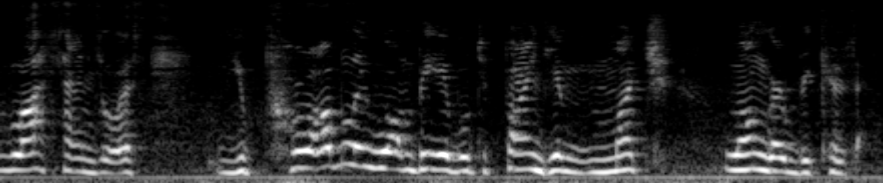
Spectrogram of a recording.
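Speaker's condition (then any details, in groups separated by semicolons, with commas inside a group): Cerebral palsy; cannot walk, crawls to get around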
